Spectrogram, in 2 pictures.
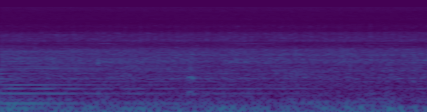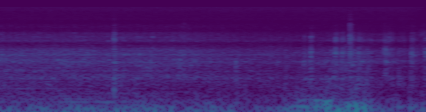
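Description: Light aircraft's piston engine and propeller running at idle while taxiing, a steady low drone that swells briefly near the end.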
